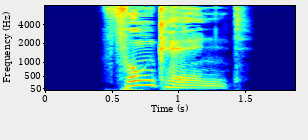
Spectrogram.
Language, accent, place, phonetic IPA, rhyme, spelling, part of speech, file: German, Germany, Berlin, [ˈfʊŋkl̩nt], -ʊŋkl̩nt, funkelnd, verb, De-funkelnd.ogg
- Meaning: present participle of funkeln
